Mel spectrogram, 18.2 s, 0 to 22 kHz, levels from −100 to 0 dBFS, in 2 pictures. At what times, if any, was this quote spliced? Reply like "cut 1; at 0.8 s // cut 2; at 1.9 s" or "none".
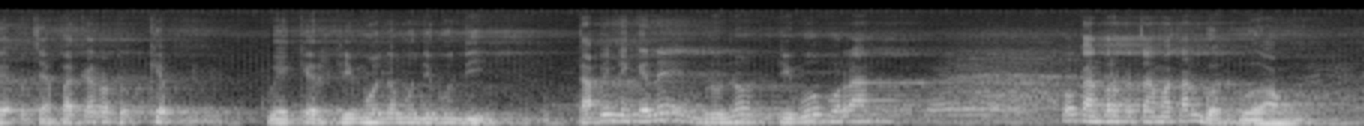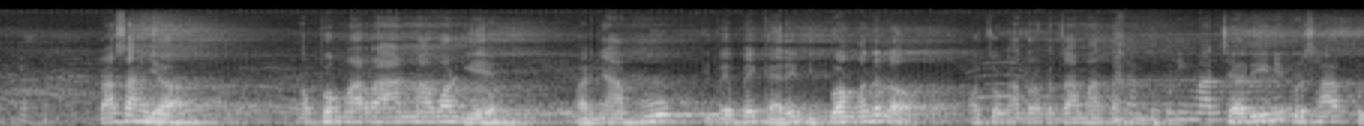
cut 1; at 16.9 s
